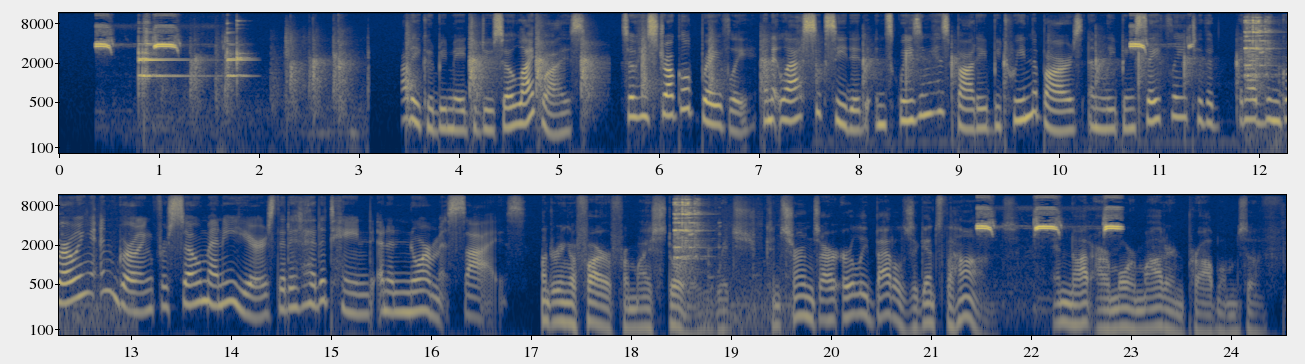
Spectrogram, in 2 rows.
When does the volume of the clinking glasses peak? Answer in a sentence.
The loudest moment of the clinking glasses is at 1 second.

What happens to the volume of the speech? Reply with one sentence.
The volume of the speech goes down.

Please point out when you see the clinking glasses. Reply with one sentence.
You can hear the clinking glasses from 0.8 to 1.9 s, from 11.8 to 13.1 s and from 18.4 to 19.6 s.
